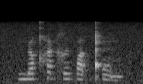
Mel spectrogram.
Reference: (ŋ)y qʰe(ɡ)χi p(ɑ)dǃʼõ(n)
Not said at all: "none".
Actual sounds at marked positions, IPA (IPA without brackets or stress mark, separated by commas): ŋ, ɡ, ɑ, n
